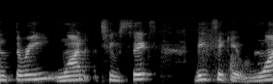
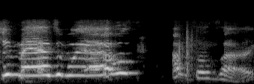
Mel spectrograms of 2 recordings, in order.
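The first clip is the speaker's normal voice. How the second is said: very high, slow, breaking into laughter through words; 11 semitones higher, 4 dB louder than usual. Apologizing to the room while unable to stop laughing: laughing while talking. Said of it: "I don't know why this is making me laugh".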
